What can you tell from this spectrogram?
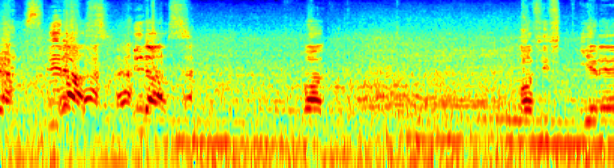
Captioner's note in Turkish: hafif gülüşmeler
